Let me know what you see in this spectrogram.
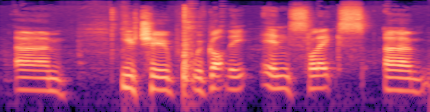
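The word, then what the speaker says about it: Insl-X: We've got the Inslicks um Max pronounce it in slicks in slicks.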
